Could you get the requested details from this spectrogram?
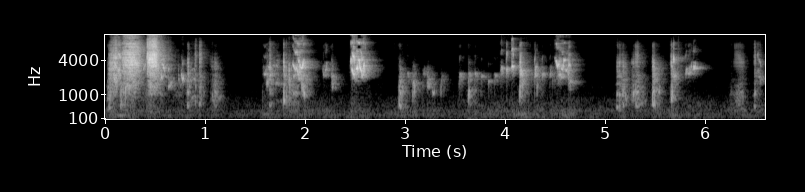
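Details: Budgerigars open with a loud, scratchy squawk, then give an irregular series of short chirps, clicks and whistled squeaks.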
